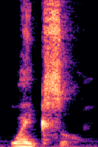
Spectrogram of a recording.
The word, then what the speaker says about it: Weichsel: Manfred Weichsel.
